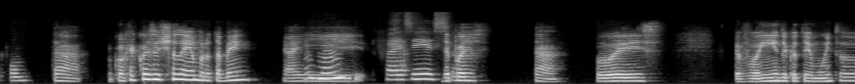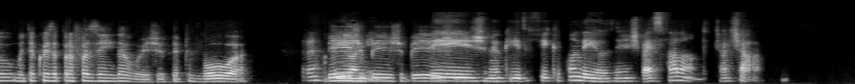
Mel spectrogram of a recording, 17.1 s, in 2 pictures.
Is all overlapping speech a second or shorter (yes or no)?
no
